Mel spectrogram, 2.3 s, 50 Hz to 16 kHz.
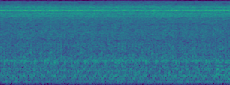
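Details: Jaguar AJ30 (Duratec) V6 swap just restarted after five to six weeks dormant, reworked exhaust manifold smoking, hoped to be grease burning off: steady, even idle under constant hiss, no knocks or misses; healthy.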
